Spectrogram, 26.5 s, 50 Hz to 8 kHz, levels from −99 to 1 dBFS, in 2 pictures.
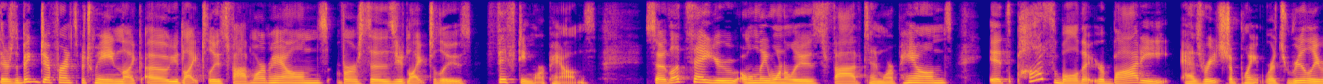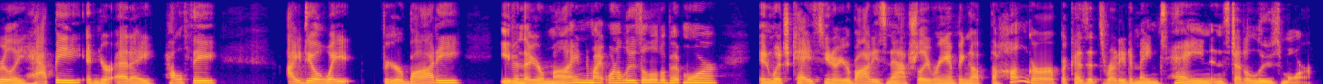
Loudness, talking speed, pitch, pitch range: -17 LUFS, 205 wpm, 165 Hz, 150-190 Hz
